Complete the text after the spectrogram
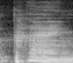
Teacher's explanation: that's called a plosive and what that is is an explosive exhalation of air during a sound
